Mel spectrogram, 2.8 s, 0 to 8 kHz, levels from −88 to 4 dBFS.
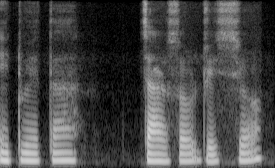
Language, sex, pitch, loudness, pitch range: Assamese, male, 135 Hz, -19 LUFS, 125-140 Hz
